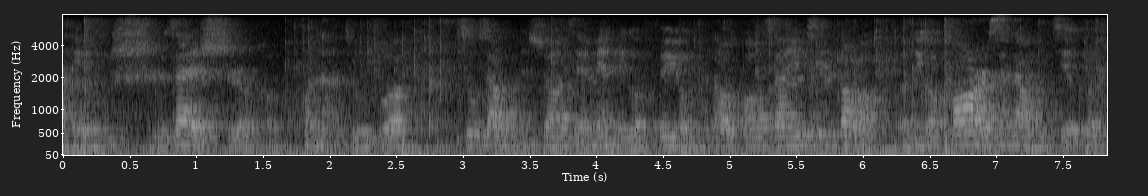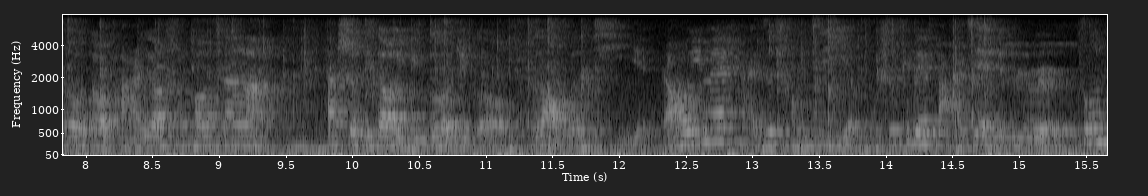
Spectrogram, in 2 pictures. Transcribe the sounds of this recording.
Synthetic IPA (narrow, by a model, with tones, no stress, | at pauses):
t̪ʰi˧˩n˧˥ŋʂɻ̩˧˥t͡sa˥˧ɪʂɻ̩˥˩xə˨˩nkʰwə˥˩na̰˧˩nt͡ɕjo˥˧ʊʂɻ̩˥˩ʂwɔ˥ | t͡ɕjo˥˧ʊsa˥˩ɪwɔ˨˩mə̰˦nɕy˥jɑ˥˩ʊt͡ɕjɛ˧˥nmjɛ˨˩nʈ͡ʂɤ˥˩ɡə˩fe˥˧ɪjʊ˥˩ŋt̪ʰa˥t̪ɑ˥˩ʊə˩kɑ˥ʊsa˥njo˧˥ʊt͡ɕʰi˧˥ʂɻ̩˧˥t̪ɑ˥˩ʊlə̰˩˨˩ə˦na˥˩ɡə˩kɑ˥ʊə˞˥˩ɕjɛ˥˧nt͡sa˥˩ɪwɔ̰˨˩mə˦nt͡ɕjɛ˧˥kʰɤ˥˩ʈ͡ʂɻ̩˥xo˥˧ʊt̪ɑ˥˩ʊlə˩ft͡ɕo˥˧jʂŋkɑ˥ʊsa˥nlɐ̰˨˩ | t̪ʰa˥ʂɤ˥˩t͡ɕi˧˥t̪ɑ˥˩ʊi˧˥ɡə˧ʈ͡ʂɤ˥˩ɡə̰˩fṵ˧˥t̪ɑ˥˩ʊwə˥˩nt̪ʰḭ˧˥ɻa̰˧˥nxo˥˩ʊi˥nwe˥ɪxa˧˥ɪd͡zɹ̩˧ʈ͡ʂʰɤ˧˥ŋt͡ɕi˥jɛ̰˨˩pu˧˥ʂɻ̩˥˧t̪ʰɤ˥˩pjɛ˧˥pa̰˧˥t͡ɕjɛ˥˩nt͡ɕjo˥˧ʊʂɻ̩˥˩ʈ͡ʂʊ˥ŋ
